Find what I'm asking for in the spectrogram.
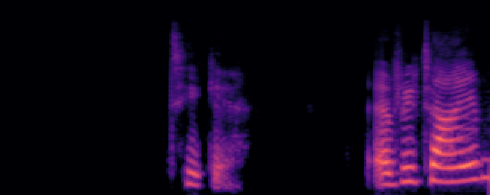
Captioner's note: in Urdu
